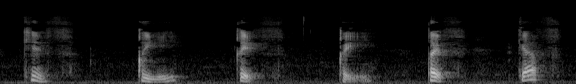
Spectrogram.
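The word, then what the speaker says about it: كاف: So before we run out of time, let's go to pronouncing examples of pronouncing the ka and the qa. So here we go. Ka, kaf.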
